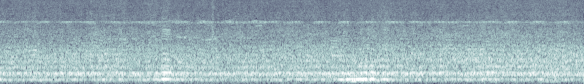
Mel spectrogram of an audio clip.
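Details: Bees buzzing together in a dense, steady drone of many overlapping low hums, swelling slightly near the middle and again toward the end. A thin, faintly pulsing high whine runs throughout.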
